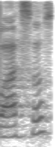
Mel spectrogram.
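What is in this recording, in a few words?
"Vasos", Spanish, female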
